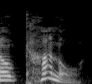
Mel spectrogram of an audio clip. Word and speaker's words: O'Connell: When we look at Kevin O'Connell, just said it right this time, finally, Julie.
